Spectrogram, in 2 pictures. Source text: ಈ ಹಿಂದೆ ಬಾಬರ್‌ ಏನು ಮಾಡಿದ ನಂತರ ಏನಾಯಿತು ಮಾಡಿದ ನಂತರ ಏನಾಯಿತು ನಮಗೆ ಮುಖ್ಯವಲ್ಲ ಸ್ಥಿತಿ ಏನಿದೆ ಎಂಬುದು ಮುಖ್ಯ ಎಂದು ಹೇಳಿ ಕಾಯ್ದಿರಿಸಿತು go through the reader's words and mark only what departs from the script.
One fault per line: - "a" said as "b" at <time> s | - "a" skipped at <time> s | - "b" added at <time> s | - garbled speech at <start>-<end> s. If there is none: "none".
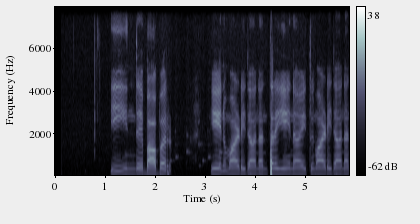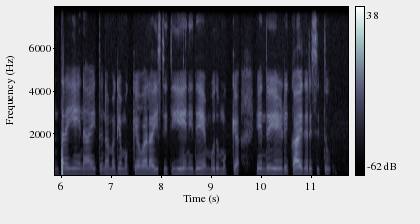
none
